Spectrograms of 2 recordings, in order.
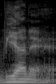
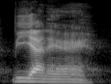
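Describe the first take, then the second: First: Low, very soft grudging mumble; half-hearted apology. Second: Low, fuller-voiced careful apology; painstakingly earnest apology. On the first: Retold or imitated. Preacher replays his first apology by phone, half-hearted and soft. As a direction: toss off a reluctant apology under the breath. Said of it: "그게 미안하다는 거야?". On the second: Preacher apologizing again with all his heart, painstakingly earnest. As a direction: put exaggerated care into saying sorry. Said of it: "정성을 다해서".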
